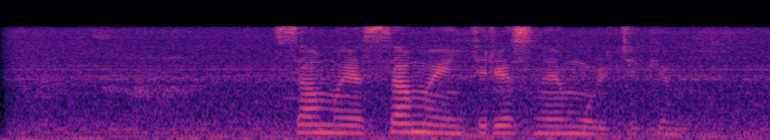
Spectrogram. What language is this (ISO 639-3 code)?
rus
